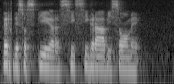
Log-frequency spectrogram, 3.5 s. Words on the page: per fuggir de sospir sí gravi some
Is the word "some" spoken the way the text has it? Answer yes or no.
yes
